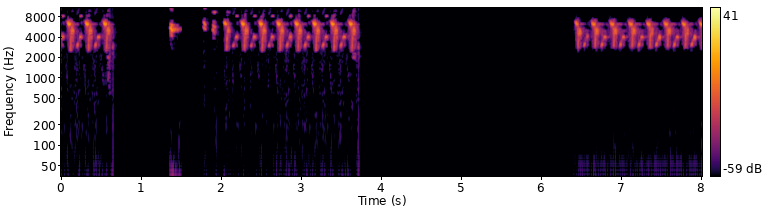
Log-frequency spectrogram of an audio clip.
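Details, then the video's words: European goldfinch song used to train birds for song contests: fast series of repeated bright chirped notes in runs, a pause of nearly three seconds, then another rapid repeated run. "Canto del Jilguero 5 horas para educación de concurso"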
